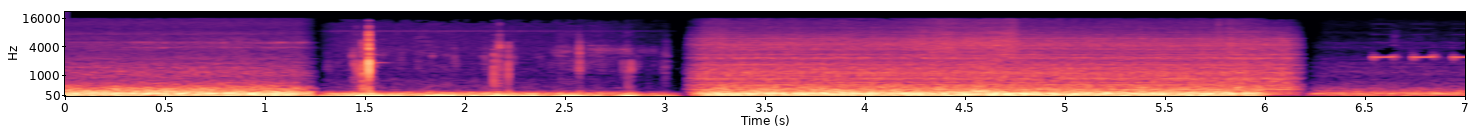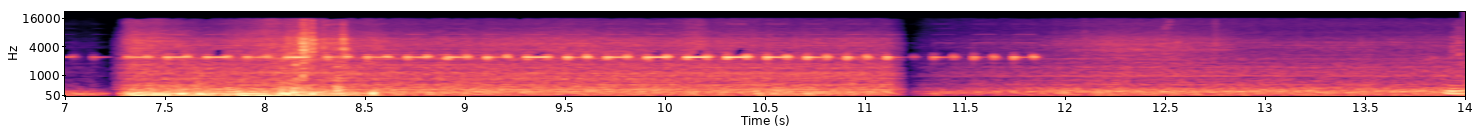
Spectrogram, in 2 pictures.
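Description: Low road and tyre rumble of a 2016 Toyota Prius, cut short several times. About halfway through, a rapid high-pitched beeping starts and runs for about five seconds: the Toyota Safety Sense pre-collision warning alerting to the pedestrian ahead.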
